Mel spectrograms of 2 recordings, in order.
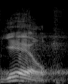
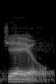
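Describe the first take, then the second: First: The word begins with a Y sound. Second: The word begins with a J sound.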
